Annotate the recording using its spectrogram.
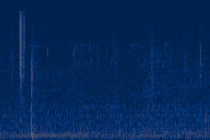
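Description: Near silence, with two faint sharp clicks about half a second in over a faint low hum.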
